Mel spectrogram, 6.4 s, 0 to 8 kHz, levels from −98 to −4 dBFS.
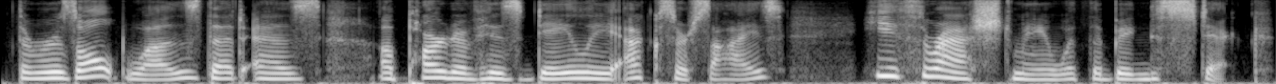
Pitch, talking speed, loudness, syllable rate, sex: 210 Hz, 170 wpm, -17 LUFS, 4.1 syllables/s, female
